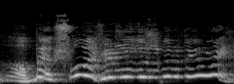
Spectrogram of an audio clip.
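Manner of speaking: high, whimpering pained voice; pained guard. Acted. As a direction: whimper through the pain, high.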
